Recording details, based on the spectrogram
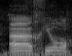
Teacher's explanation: rohnya tebal, taknya tipis.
